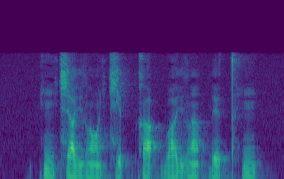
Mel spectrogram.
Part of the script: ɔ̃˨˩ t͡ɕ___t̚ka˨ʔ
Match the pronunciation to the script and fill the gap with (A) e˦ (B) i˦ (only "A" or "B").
A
